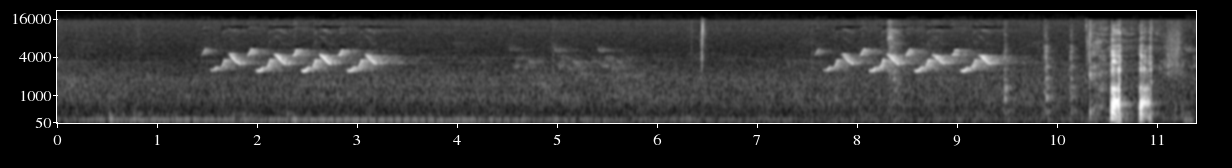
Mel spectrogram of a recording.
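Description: A small bird chirps in two quick bursts of high, rapid repeated notes, one early and one later, over a low steady hum, with a few sharp clicks near the end.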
